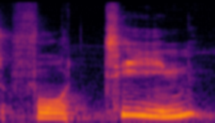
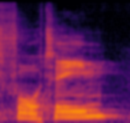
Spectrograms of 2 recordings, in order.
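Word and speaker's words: fourteen: Usually, the lower number, the number in the teens, 14, has the stress on the second syllable. So it would be da, 14, 15, 16, etc.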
